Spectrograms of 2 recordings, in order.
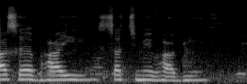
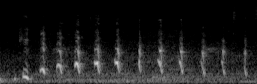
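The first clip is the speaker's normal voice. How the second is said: high giggle. Real, not acted. Laughing at her own threat.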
